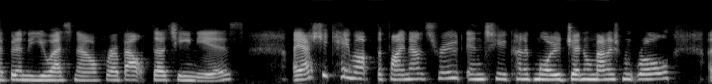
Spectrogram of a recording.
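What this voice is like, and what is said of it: British accent. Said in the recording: “I am British, in case you haven't noticed. This is not a Mainers accent”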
